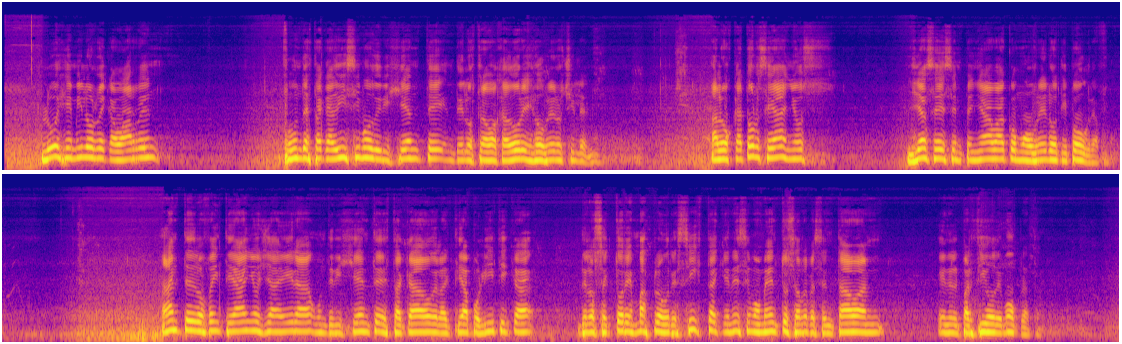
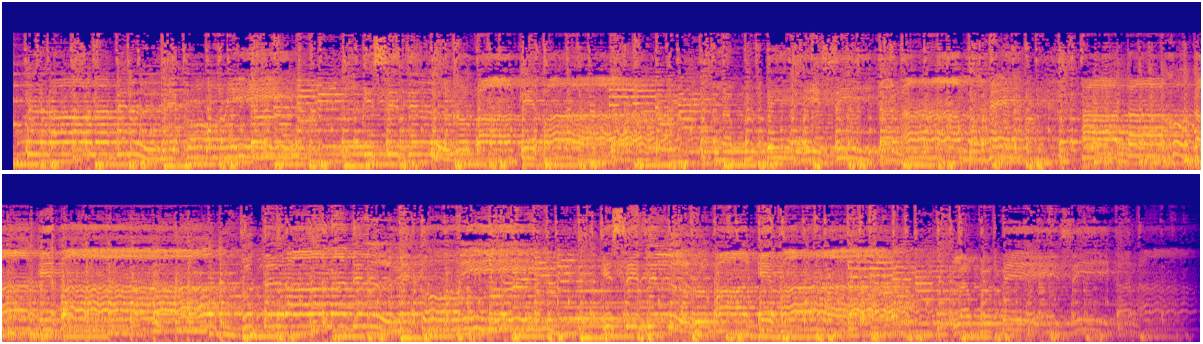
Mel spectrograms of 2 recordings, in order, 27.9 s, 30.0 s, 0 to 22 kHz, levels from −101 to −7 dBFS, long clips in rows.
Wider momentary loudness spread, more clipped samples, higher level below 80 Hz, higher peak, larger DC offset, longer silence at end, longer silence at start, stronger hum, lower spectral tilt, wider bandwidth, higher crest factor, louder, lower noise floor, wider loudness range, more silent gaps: first, 13 LU vs 6 LU; neither; second, -44 dBFS vs -30 dBFS; about the same, -4 dBFS vs -2 dBFS; neither; first, 1 s vs 0.4 s; about the same, 0.05 s vs 0.15 s; neither; first, -8.5 dB/octave vs -3.5 dB/octave; second, 8.8 kHz vs 11.5 kHz; about the same, 14 dB vs 16 dB; about the same, -16 LUFS vs -17 LUFS; first, -48 dBFS vs -44 dBFS; about the same, 3 LU vs 2 LU; neither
